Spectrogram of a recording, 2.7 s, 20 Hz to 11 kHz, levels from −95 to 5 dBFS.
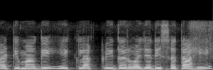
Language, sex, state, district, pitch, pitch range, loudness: Marathi, female, Maharashtra, Pune, 235 Hz, 230-240 Hz, -22 LUFS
